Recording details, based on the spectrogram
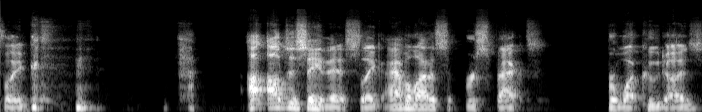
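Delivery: holding in a laugh, swooping pitch. Pistons podcaster talking about another Pistons podcaster, trying not to laugh. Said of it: "I'm trying not to laugh".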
